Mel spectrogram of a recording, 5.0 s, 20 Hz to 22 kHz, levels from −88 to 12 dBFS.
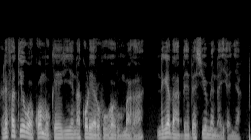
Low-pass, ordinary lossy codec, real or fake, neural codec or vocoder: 7.2 kHz; none; real; none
